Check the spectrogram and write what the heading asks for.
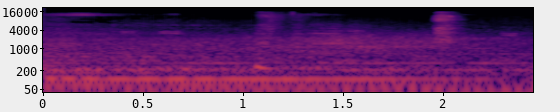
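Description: A car running, heard from inside the cabin as a steady low rumble of engine and road noise. A brief, short voice sound comes about a second in.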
